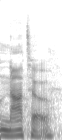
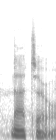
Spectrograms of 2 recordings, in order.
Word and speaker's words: natto: So this is something called natto. Natto. Okay. And natto is basically fermented. Not natto. Not natto. But is it spelled the same?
